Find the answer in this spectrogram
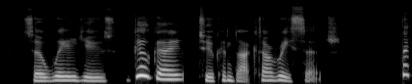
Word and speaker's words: Google: The company Google, pronounced as Google, not Goggle. So we'll use Google to conduct our research.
